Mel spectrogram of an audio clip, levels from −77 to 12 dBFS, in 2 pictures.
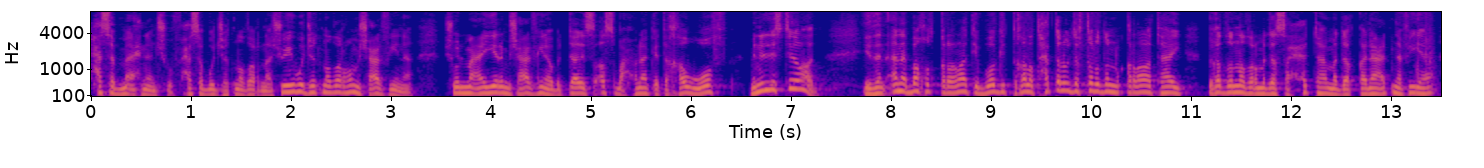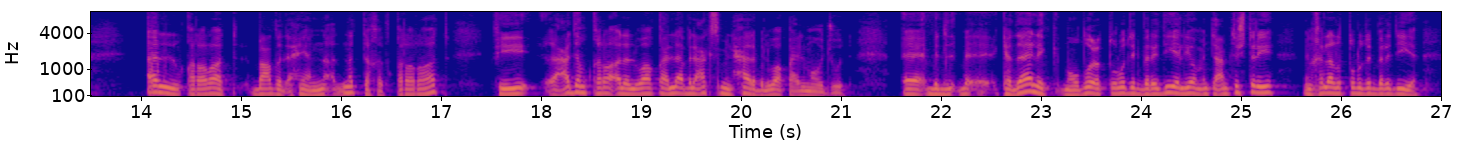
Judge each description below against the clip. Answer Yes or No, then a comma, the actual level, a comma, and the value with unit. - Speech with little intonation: No, average, 4.3 semitones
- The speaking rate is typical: No, fast, 155 wpm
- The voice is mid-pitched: Yes, medium, 150 Hz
